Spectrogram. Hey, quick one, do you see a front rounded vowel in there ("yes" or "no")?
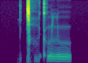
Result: no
